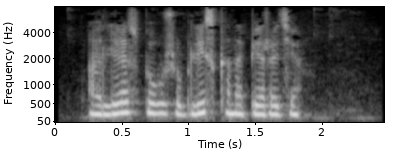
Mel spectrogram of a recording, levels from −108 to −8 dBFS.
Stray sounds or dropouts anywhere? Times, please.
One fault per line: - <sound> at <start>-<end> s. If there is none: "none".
none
